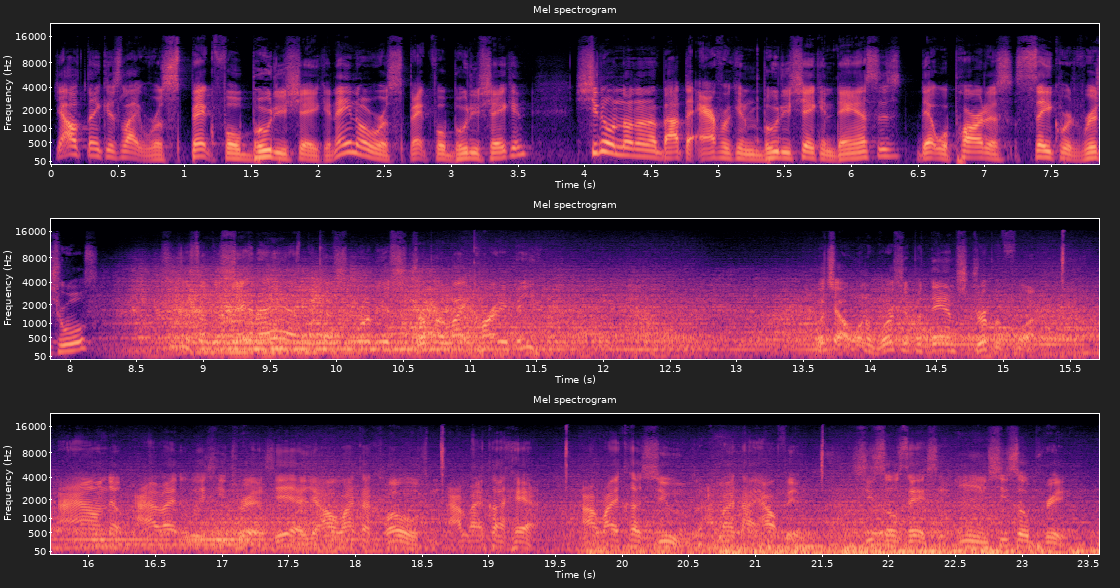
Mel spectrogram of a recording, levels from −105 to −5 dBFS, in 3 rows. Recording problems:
train or aircraft noise; very loud; from 9 s on; as loud as the speech

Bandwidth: 16.5 kHz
